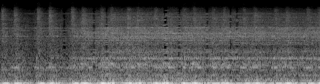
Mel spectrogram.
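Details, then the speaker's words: 1994 Corvette project engine, after running Seafoam: deep, lumpy, uneven chugging as if starved for fuel, won't idle, dies when the gas is pressed. It ran smoothly before the Seafoam. Owner suspects the fuel filter and fears the Opti-Spark. "that's how it's running it's it's like it's choking for fuel and this thing was running great before I put the seafoam in it"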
